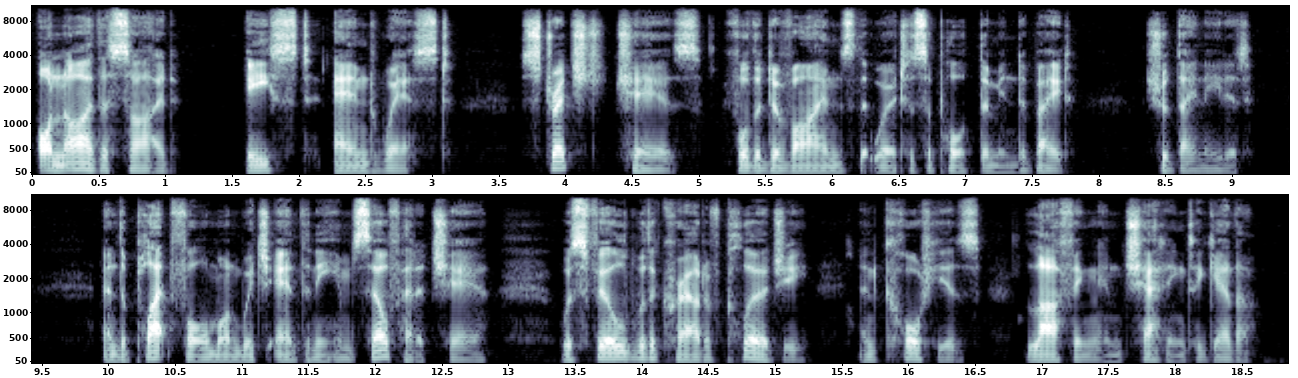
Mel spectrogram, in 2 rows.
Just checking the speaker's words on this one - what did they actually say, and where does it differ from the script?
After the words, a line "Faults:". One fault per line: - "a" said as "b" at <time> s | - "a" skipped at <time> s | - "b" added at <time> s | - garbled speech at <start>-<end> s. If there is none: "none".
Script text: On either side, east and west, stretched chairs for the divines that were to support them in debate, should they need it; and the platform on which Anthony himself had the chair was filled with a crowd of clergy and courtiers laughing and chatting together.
On either side, east and west, stretched chairs for the divines that were to support them in debate, should they need it; and the platform on which Anthony himself had a chair was filled with a crowd of clergy and courtiers laughing and chatting together.
Faults:
- "the" said as "a" at 12.3 s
